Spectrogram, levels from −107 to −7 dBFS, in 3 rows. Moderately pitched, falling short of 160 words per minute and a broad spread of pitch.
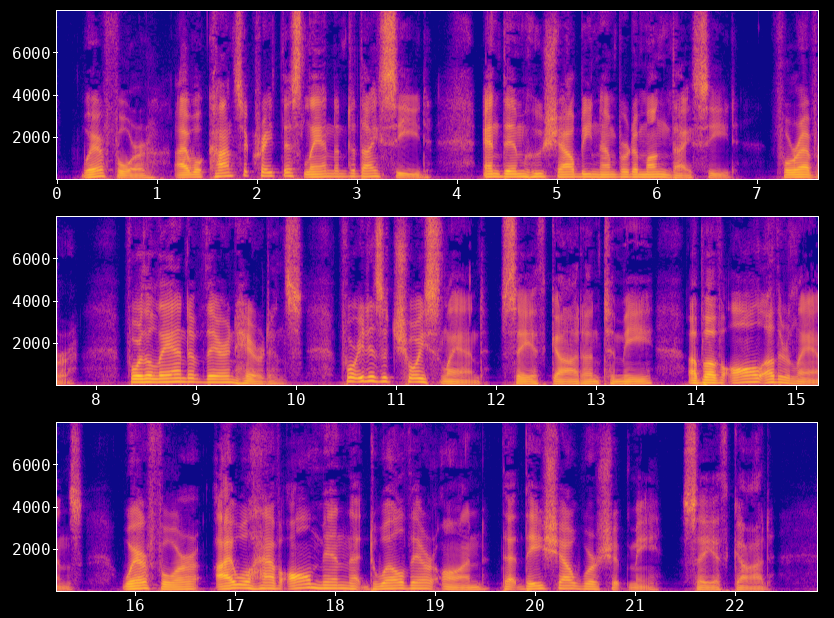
No: low, 120 Hz; average, 145 wpm; wide, 6.6 semitones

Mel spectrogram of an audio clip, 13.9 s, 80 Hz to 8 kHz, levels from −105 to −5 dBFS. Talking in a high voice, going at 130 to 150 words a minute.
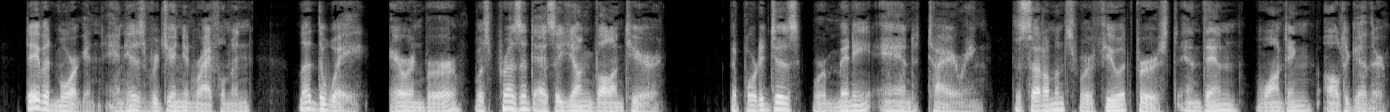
No: very low, 90 Hz; average, 140 wpm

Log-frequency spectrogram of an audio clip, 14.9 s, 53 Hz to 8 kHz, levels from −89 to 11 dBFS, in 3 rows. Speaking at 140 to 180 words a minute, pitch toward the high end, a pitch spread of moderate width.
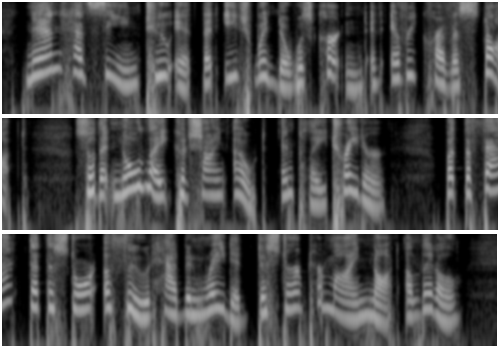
No: average, 165 wpm; very high, 255 Hz; wide, 6.4 semitones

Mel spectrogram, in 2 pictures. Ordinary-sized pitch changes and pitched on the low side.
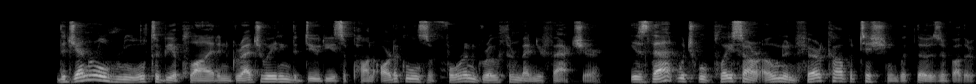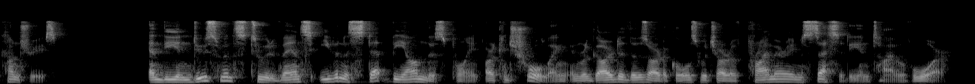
No: wide, 5.9 semitones; low, 110 Hz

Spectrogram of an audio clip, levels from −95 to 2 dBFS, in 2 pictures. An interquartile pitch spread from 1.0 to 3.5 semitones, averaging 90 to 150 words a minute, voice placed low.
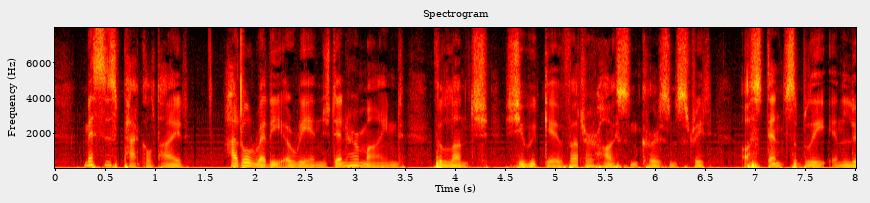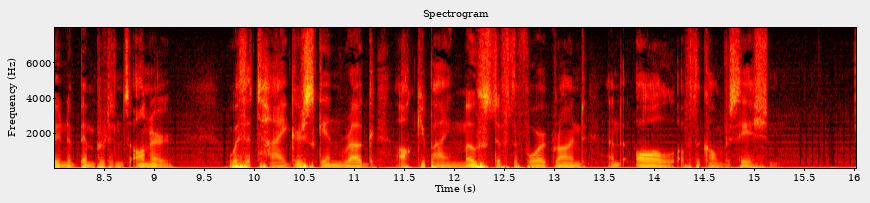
Yes: average, 2.8 semitones; average, 145 wpm; very low, 90 Hz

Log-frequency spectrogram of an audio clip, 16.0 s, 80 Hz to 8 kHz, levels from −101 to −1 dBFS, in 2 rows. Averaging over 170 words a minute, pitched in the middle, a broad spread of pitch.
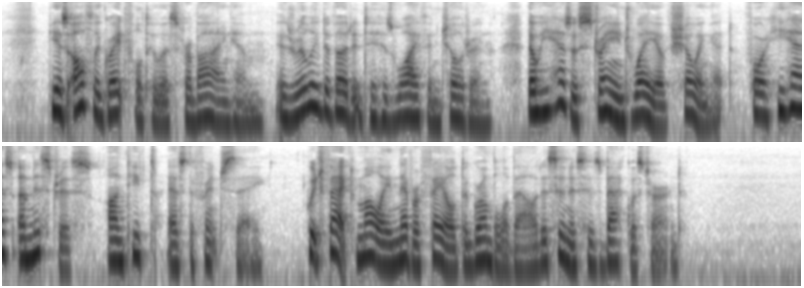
No: average, 195 wpm; medium, 180 Hz; average, 4.5 semitones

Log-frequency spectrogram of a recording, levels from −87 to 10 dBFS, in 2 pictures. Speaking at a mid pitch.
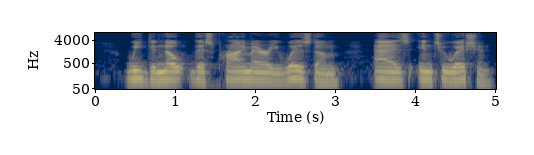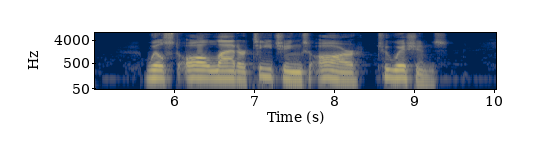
No: low, 120 Hz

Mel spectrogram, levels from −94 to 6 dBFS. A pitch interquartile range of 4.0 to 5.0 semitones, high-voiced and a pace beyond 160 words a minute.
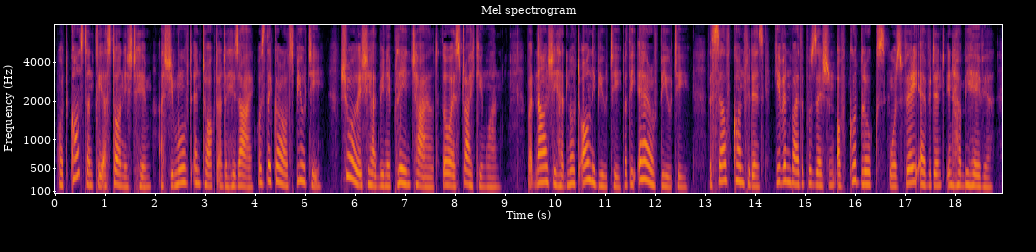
Yes: average, 4.4 semitones; high, 210 Hz; average, 175 wpm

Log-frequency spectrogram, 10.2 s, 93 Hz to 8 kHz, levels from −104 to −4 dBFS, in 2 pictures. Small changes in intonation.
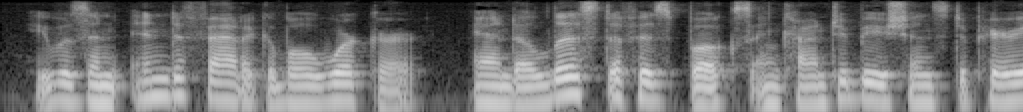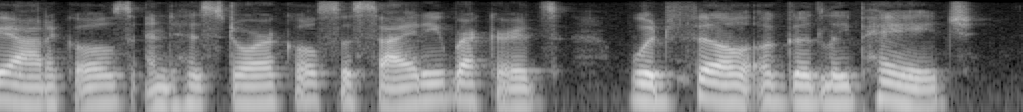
Yes: narrow, 2.1 semitones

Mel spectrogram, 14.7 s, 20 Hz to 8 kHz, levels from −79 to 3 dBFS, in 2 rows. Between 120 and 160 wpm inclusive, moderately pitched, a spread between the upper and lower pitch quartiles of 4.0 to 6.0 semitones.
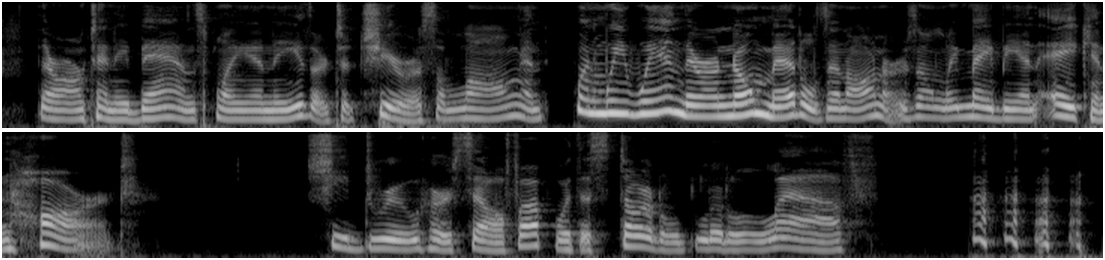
Yes: average, 140 wpm; medium, 180 Hz; average, 4.6 semitones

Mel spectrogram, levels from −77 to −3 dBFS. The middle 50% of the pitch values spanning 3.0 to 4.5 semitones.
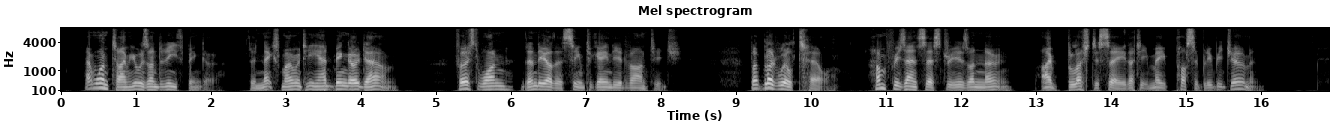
Yes: average, 3.9 semitones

